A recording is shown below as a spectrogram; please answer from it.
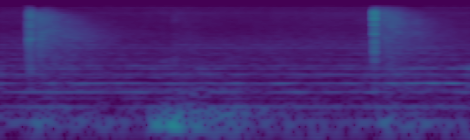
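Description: Sustained orchestral notes held under two sharp whip-like cracks, one just after the start and one near the end, with a low thud in between.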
